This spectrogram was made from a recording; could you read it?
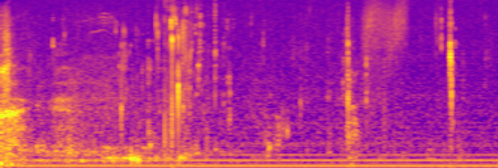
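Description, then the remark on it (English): Water is poured in short, uneven splashes and trickles, with a couple of sharper clinks, over a steady low hum. “Is there any water in here?”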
